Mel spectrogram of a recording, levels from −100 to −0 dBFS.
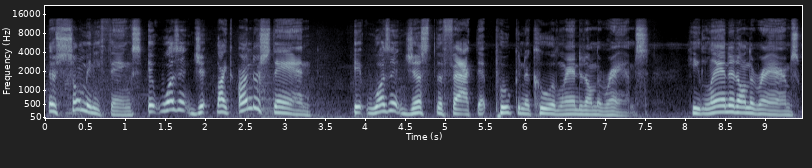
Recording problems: animal sounds; faint; throughout; 30 dB below the speech

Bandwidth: 13.5 kHz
